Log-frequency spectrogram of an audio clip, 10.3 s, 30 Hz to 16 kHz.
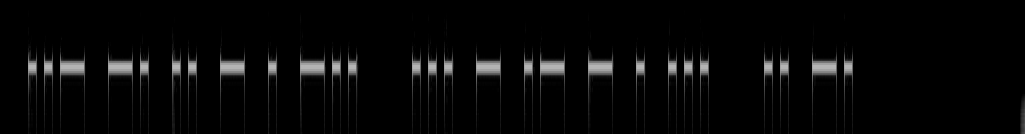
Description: Morse code, heard as a keyed tone, about 15 wpm, 700 Hz. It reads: UNITED STATES IN
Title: Speed-Racing - Sets of 5 Words 15wpm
